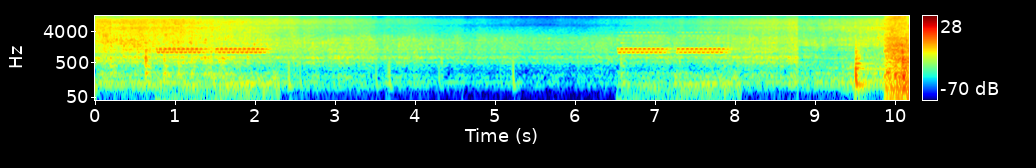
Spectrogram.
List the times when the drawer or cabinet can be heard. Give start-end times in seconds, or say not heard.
not heard.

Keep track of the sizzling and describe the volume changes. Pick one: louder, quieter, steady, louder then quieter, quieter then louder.
quieter then louder.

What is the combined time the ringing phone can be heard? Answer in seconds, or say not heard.
3 s.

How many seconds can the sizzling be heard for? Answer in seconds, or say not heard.
10 s.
